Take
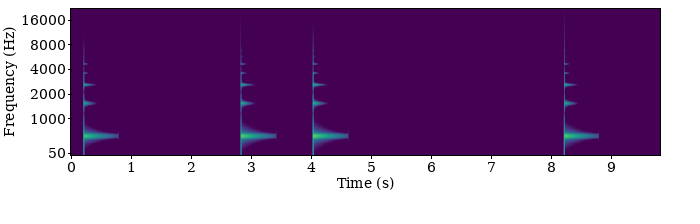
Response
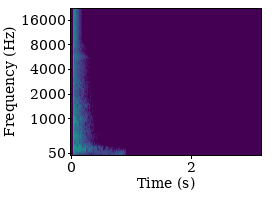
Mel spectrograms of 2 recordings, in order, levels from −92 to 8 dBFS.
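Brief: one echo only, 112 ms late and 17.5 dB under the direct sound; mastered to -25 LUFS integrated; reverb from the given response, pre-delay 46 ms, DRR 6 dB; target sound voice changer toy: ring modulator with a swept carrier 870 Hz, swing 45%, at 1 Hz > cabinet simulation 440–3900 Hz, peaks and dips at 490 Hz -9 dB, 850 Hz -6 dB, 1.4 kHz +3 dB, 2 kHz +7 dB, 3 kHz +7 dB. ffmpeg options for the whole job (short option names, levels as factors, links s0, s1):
-filter_complex "[0:a]aecho=1:1:112:0.133,asplit=2[s0][s1];[1:a]atrim=start_sample=2205,adelay=46[s2];[s1][s2]afir=irnorm=-1:irlink=0,volume=0.133[s3];[s0][s3]amix=inputs=2:normalize=0,aeval=exprs='val(0)*sin(2*PI*870*n/s+870*0.45/1*sin(2*PI*1*n/s))':c=same,highpass=440,equalizer=f=490:t=q:w=4:g=-9,equalizer=f=850:t=q:w=4:g=-6,equalizer=f=1400:t=q:w=4:g=3,equalizer=f=2000:t=q:w=4:g=7,equalizer=f=3000:t=q:w=4:g=7,lowpass=f=3900:w=0.5412,lowpass=f=3900:w=1.3066,volume=1.68"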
